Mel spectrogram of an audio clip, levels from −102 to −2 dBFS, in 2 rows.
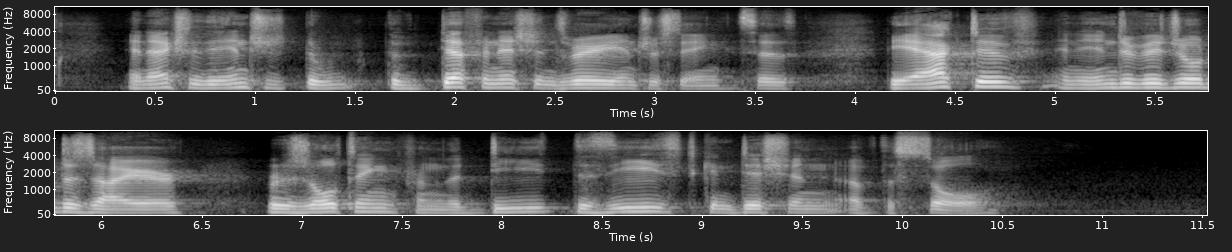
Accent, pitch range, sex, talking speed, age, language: American, 135-175 Hz, male, 125 wpm, 30-49, English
